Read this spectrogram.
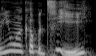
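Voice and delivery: high-pitched mock British accent; proper British. Friend mimicking proper British speakers, mock British accent. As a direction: put on a prim British tea offer. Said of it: "The proper, like, the motherfuckers that".

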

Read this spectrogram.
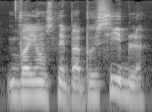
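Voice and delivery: usual speaking voice

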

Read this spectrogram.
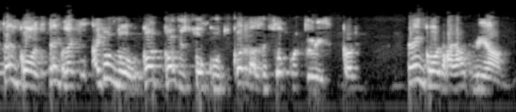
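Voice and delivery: usual speaking voice

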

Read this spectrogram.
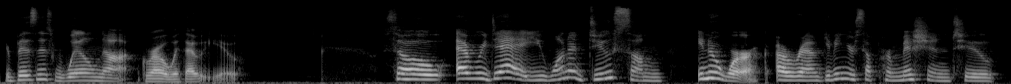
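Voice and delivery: usual speaking voice

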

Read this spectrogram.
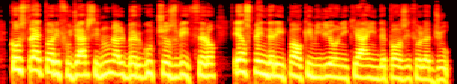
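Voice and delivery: plain reading voice

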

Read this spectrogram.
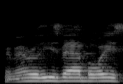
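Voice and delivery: normal talking voice

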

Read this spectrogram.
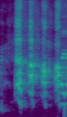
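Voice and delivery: breathy little laugh; quick unvoiced chuckle; short laugh. Real, not acted. Laughs at own star remark.

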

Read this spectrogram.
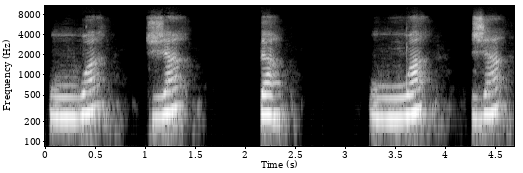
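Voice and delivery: وجد stretched very slowly; slow blending. Shown as a demonstration. Teacher slowly sounding out وجد for children. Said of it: "نعم يا معلمتي".

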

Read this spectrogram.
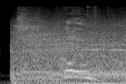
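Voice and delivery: loud, high shocked cry at a jumpscare; startled yelp. Real, not acted. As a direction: yelp as if something leapt out at you. Jumpscare by Bonnie.

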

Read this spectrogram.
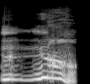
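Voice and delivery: un "no" spezzato, molto alto, quasi singhiozzo; la voce si rompe sul no; singhiozzando. A narrator's reading. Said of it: "singhiozzò Lavanda". (Lavanda risponde a Hermione singhiozzando)

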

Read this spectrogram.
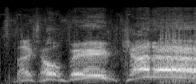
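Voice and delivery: huge, high, drawn-out yell; slow, full-force battle cry; attack shout. Acted. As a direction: scream the attack name as you fire. Fires attack.

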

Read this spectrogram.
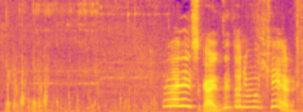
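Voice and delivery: squeaky high voice. Real, not acted. Marvels at enemies ignoring him.

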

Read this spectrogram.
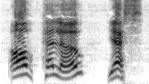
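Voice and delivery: high, loud greeting; loud, high-pitched triumph; delighted discovery. Real, not acted. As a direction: cry out on spotting the target. Monster finally found.

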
